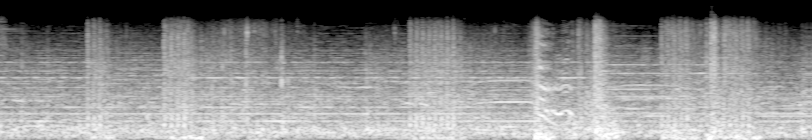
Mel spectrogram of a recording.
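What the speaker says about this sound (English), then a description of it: "Break out the artillery and disable their vehicles!" Dense gunfire and artillery in Batman: The Enemy Within, rapid repeated shots forming a steady, loud barrage with heavier booms partway through, mixed with game music and effects.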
